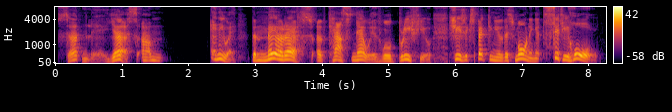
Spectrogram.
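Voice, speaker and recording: Woman as a plummy, animated, flirtatious diplomat. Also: sits low, a little slow, slightly rough, full character voice. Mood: jolly. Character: jolly, posh, awkwardly flirtatious male diplomat. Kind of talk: comic audio drama acting.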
